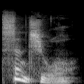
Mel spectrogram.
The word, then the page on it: sensual: British English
